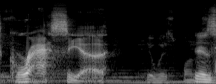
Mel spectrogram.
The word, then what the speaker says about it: Gracia: Okay, so it's Gracia. It was once Is how you pronounce that?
